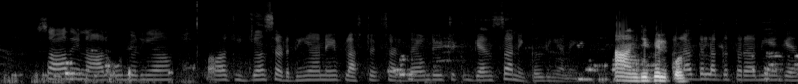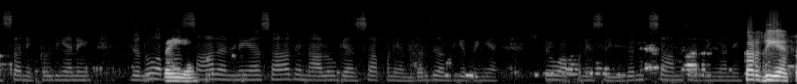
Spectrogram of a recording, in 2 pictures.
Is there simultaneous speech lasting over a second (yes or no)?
no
